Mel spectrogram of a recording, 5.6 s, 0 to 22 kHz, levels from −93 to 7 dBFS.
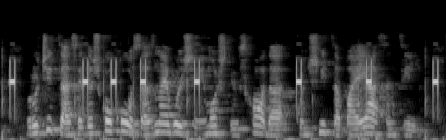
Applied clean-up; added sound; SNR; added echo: classical method WPE with log-MMSE.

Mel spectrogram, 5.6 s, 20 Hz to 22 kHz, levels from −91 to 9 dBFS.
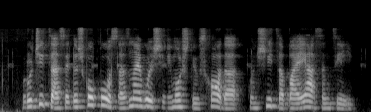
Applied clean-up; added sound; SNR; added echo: neural mask model DeepFilterNet 3.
